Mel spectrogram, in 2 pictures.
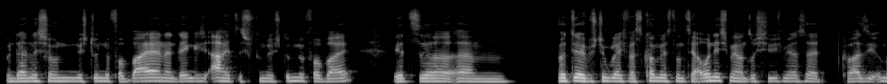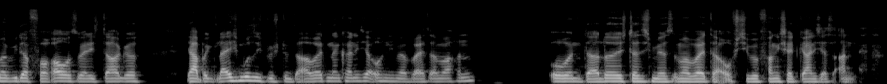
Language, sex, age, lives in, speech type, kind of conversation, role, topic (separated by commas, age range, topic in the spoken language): German, male, 20-24, Germany, conversation, advice, user, Wie kann ich aufhören zu prokrastinieren und wirklich anfangen?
